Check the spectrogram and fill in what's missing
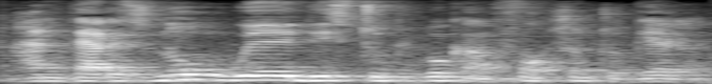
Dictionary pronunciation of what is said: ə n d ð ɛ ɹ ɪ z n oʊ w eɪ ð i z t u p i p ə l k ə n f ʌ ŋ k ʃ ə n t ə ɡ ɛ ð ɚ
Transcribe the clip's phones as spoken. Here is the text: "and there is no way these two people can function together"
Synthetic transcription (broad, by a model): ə n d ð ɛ ɹ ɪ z n oʊ w eɪ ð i s t u p i p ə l k ə n f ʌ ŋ k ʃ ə n t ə ɡ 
